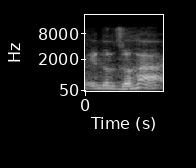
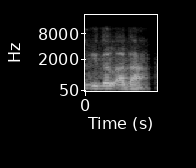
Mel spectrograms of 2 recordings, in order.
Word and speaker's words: Eid al-Adha: Very true, because see, it's a Shia and Sunni way of saying it. Okay. Earlier it was used, it used to be pronounced as Eid al-Zuha, and now because we are using the Saudi thing, so it is known as Eid al-Adha.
